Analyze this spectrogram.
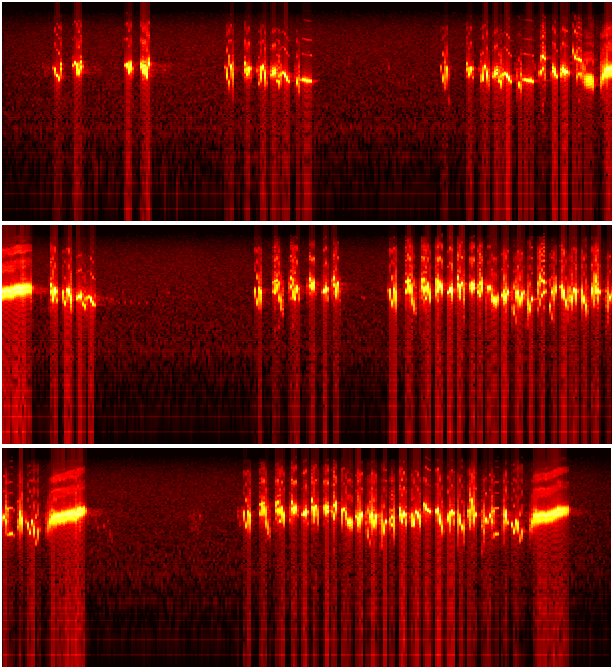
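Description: A house finch sings a series of long, jumbled warbling phrases made of quick high notes, separated by short pauses, clear with no other sounds.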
